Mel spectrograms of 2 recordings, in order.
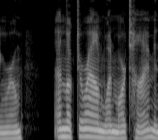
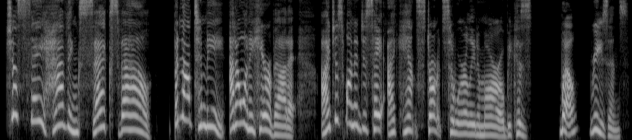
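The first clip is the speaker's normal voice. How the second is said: put-on high, squirming teen voice; embarrassed teen girl; 12 semitones higher than usual. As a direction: cringe and hurry past it. Teen voice on phone.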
